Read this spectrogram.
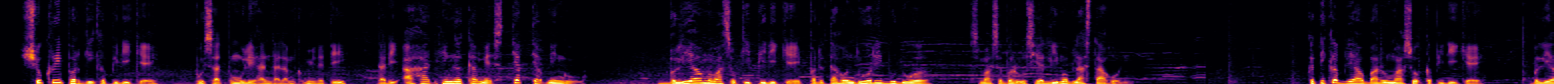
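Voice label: Malaysia, male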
